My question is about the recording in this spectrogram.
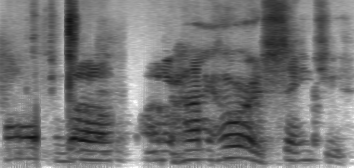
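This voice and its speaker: An actor playing a reluctant, grumbling bachelor at a poker game in a stage play. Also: male voice, high-pitched, slow. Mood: dry. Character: reluctant, anxious bachelor poker player devoted to mother. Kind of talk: stage play acting over a remote reading. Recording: muffled, faintly noisy home recording.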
